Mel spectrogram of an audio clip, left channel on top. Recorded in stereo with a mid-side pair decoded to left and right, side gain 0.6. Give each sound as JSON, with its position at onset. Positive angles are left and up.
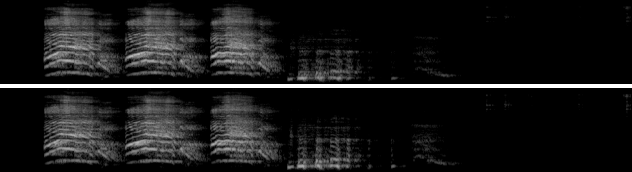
{"t": 0.4, "sound": "a baby crying", "azimuth_deg": 0, "distance_m": 6.0}
{"t": 2.9, "sound": "laughter", "azimuth_deg": -40, "distance_m": 2.5}
{"t": 4.9, "sound": "keys jangling", "azimuth_deg": -30, "distance_m": 10.0}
